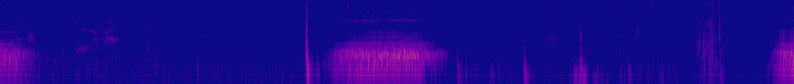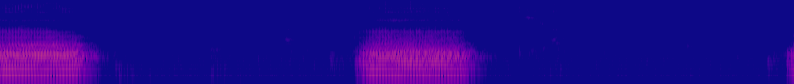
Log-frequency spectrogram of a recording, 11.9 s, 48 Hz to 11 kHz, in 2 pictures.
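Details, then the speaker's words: Shar Pei dog snoring loudly in a living room, keeping the owner awake all night: loud, rough, deep rumbling snores about 20 a minute with quiet pauses between. "Вы слышите, как он храпит? Рэй храпит, как взрослый мужчина."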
